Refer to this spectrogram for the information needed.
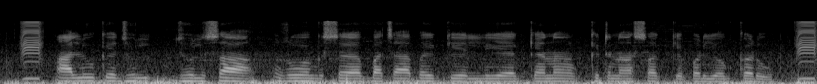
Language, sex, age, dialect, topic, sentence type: Maithili, male, 25-30, Bajjika, agriculture, question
